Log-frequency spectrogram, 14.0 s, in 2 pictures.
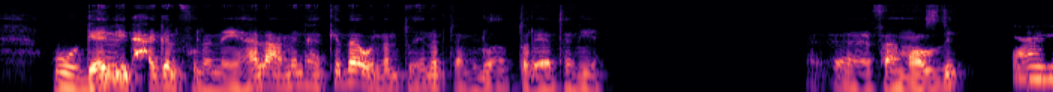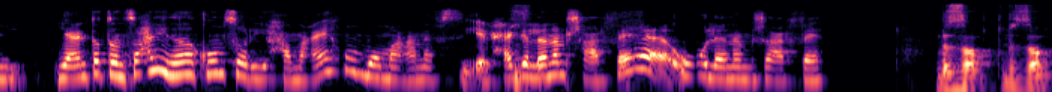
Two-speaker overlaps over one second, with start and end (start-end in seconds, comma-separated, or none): none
